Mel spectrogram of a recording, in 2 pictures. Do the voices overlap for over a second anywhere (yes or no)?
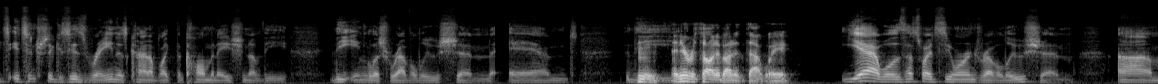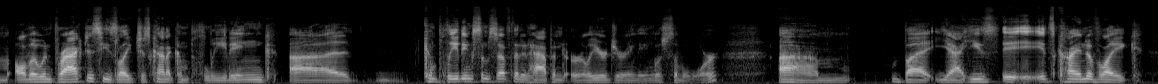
no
